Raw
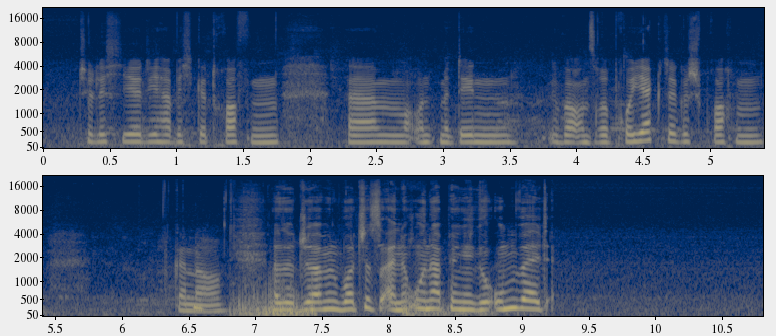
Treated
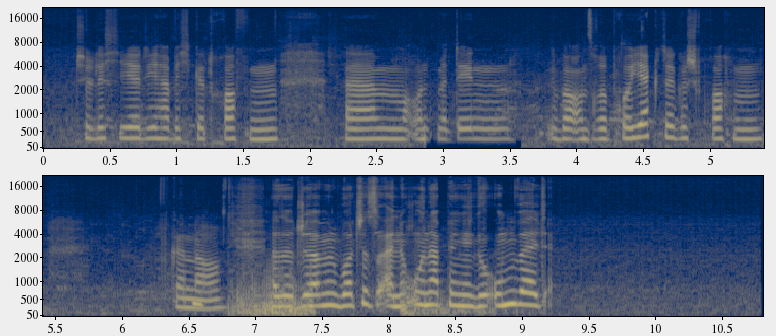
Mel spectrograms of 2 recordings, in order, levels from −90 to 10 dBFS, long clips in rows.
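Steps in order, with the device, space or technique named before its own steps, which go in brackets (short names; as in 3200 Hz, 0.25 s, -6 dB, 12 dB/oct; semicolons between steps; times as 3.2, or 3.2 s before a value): 2.87–3.61 Bessel high-pass 380 Hz, order 4; chipmunk voice (pitch shift +6.5 st); gain +5 dB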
